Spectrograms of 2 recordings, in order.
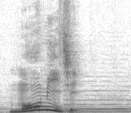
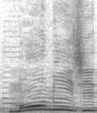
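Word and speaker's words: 紅葉: モミジ，モミジと読みます。一定注意，モミジと読みます。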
